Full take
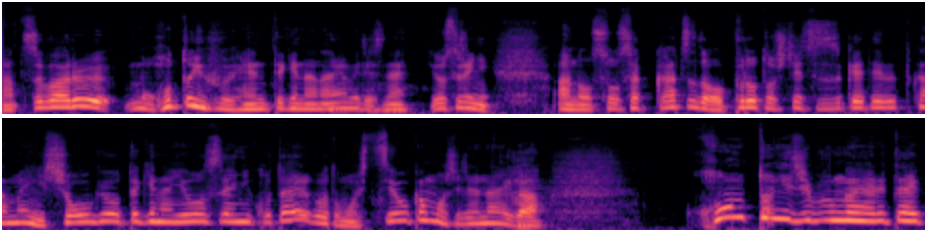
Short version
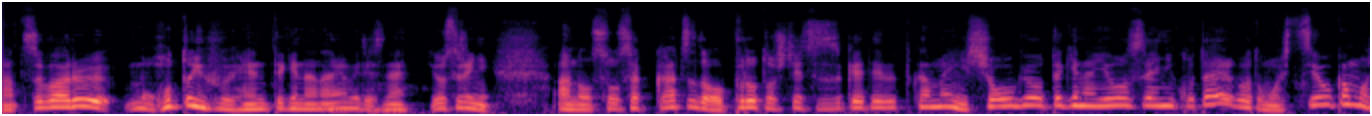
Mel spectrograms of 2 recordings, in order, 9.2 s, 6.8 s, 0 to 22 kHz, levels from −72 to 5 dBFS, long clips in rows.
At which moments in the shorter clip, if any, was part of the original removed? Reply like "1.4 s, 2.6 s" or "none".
none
